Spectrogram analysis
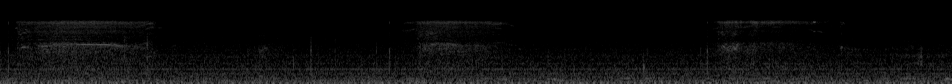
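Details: Seven-year-old pet cat snoring while sleeping, deeply overrelaxed: soft breathy rasping bursts recur roughly every three seconds over a steady low hum of room noise.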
